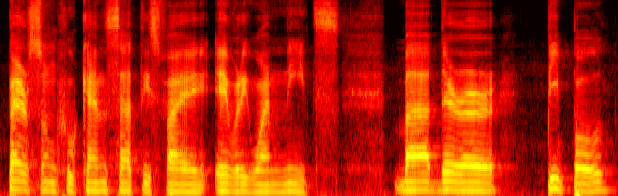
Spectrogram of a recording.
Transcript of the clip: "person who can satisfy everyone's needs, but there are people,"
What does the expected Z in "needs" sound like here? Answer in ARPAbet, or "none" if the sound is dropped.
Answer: S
